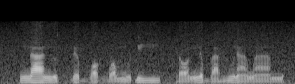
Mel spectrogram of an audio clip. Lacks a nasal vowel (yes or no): no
